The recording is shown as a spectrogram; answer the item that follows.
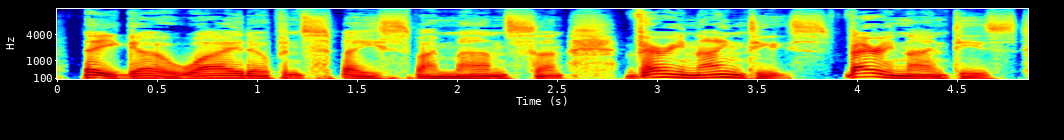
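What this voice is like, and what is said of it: British accent, dropped T's. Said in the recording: “That's hard to say with a British accent where you don't even say T's.”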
